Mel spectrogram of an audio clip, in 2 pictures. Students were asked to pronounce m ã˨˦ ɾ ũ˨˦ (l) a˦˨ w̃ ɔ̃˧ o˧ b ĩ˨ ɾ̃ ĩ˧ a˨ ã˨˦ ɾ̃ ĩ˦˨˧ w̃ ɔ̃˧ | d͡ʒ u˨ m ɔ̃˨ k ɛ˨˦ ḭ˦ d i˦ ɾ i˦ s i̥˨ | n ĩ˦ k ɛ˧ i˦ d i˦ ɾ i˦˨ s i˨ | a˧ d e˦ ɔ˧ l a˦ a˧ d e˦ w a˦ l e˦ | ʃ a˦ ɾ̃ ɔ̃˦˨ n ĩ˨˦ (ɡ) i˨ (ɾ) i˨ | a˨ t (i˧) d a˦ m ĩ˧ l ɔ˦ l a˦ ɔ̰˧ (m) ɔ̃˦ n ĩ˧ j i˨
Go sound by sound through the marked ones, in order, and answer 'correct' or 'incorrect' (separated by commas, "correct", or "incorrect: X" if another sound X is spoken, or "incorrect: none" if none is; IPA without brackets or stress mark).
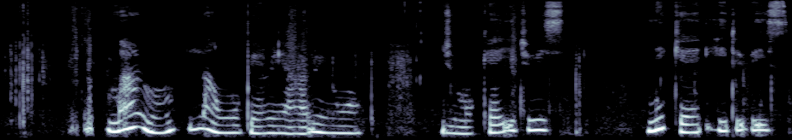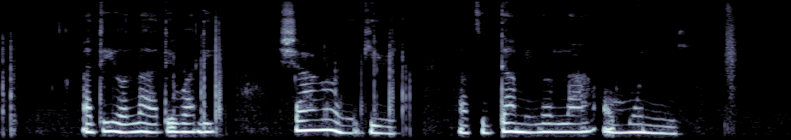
correct, correct, correct, correct, correct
